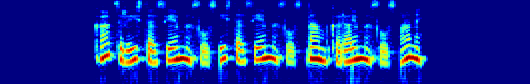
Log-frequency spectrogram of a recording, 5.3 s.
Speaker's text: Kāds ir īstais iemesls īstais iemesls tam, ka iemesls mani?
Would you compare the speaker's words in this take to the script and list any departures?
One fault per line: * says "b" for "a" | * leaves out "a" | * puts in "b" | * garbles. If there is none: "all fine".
all fine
